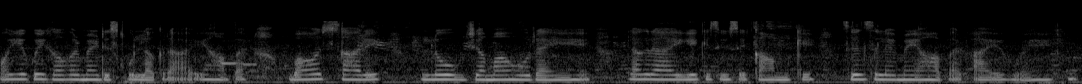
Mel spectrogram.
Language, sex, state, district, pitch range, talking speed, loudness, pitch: Hindi, female, Uttar Pradesh, Budaun, 210-230 Hz, 175 wpm, -36 LUFS, 220 Hz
